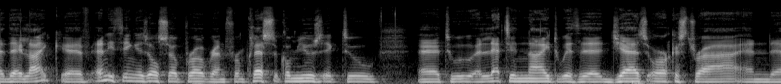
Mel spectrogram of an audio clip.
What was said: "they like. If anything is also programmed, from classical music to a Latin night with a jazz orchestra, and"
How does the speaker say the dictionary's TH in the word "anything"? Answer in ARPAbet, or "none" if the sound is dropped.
TH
